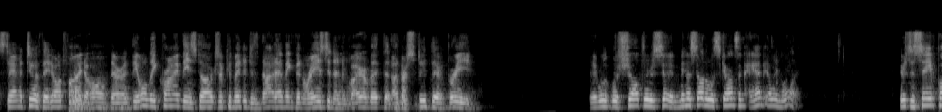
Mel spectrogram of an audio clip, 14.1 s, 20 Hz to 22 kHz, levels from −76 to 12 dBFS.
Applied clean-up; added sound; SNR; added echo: neural mask model DeepFilterNet 3.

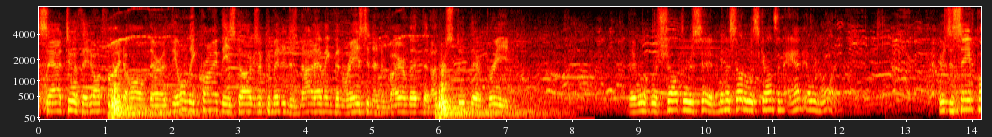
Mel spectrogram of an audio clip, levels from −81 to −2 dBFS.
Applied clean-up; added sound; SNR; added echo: none; Piano; 1 dB; reverberation time 0.2 s.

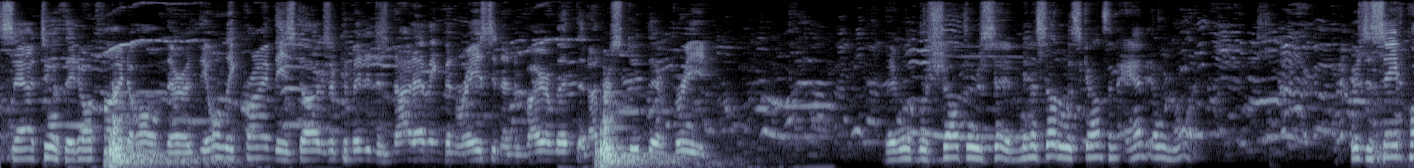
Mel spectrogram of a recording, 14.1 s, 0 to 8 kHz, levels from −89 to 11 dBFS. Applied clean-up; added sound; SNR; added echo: classical method WPE with log-MMSE.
